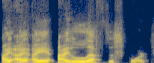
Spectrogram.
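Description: A man's voice: mid-range voice, steady tone, unhurried, gravelly, no room sound, dull audio. A man in his sixties with a lisp, candidly telling his life story as an interview guest, often repeating words as he starts a sentence. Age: 60s. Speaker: podcast guest.

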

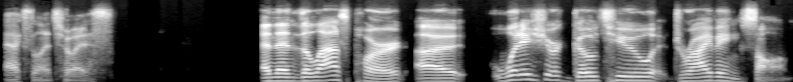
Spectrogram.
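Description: Bright-voiced man hosting, unhurried. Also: mid-range voice, expressive, smooth, no room sound. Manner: encouraging, brief approving replies. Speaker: podcast host. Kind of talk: casual interview questions.

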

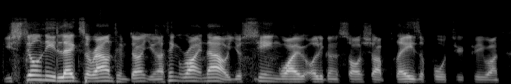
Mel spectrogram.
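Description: A man's voice: mid-range voice, quick pace, sharp tone, smooth, no room sound. A man hosting a football podcast, giving blunt, passionate opinions. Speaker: podcast host.

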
